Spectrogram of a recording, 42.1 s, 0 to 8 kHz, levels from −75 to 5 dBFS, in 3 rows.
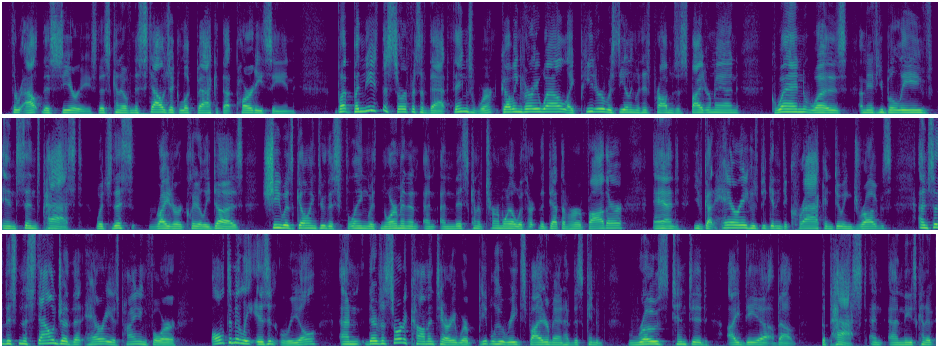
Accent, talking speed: American, 165 wpm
